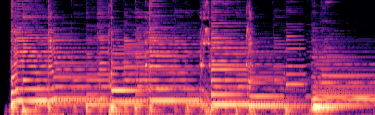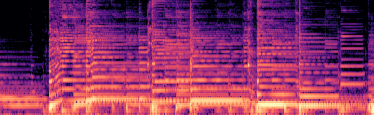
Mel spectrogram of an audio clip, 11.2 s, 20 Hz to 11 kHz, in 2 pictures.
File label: 12string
